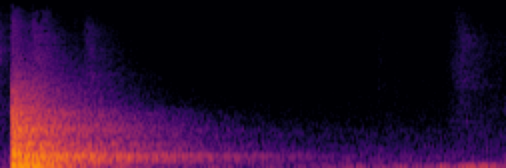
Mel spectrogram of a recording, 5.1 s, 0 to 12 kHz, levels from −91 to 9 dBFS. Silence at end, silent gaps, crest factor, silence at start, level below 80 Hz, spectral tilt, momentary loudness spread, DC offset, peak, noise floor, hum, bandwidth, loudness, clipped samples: 0.35 s; none; 22 dB; 0.1 s; -32 dBFS; -9.5 dB/octave; 27 LU; under 0.1%; -6 dBFS; -60 dBFS; none; 7.8 kHz; -25 LUFS; under 0.1%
